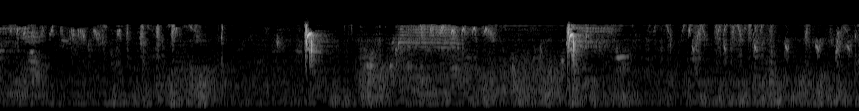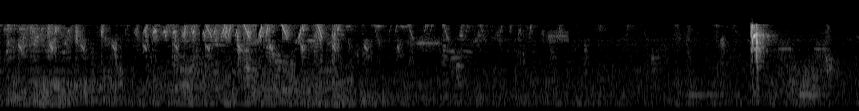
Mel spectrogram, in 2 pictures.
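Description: Birds chirping: runs of quick, high chirps, with a few louder, sharper calls about three, six and sixteen seconds in.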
